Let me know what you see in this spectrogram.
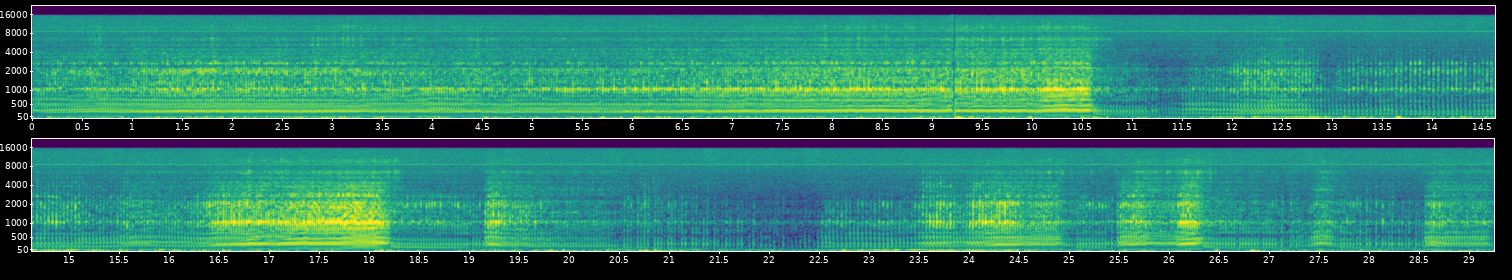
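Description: KTM off-road motorcycle engine pulling under throttle, its pitch climbing steadily for about ten seconds before the throttle is shut off abruptly. The engine then picks up again in a shorter pull and a few quick throttle blips near the end.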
